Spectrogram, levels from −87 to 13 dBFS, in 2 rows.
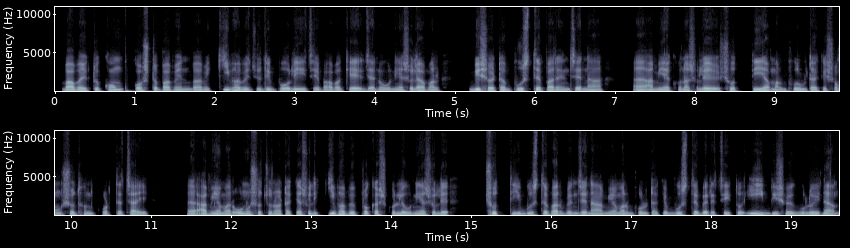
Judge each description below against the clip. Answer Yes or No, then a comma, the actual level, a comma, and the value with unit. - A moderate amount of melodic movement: No, narrow, 2.2 semitones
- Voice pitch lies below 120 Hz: Yes, low, 105 Hz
